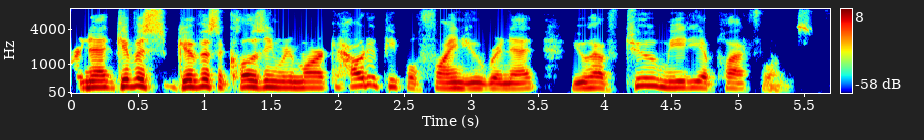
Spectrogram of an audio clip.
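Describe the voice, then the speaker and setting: A man hosting an interview over a video call, speaking haltingly, with many fillers and restarts. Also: fairly high pitch, steady tone, dry recording. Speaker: interview host.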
